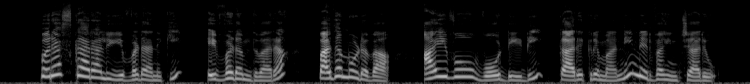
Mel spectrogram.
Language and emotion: Telugu, neutral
